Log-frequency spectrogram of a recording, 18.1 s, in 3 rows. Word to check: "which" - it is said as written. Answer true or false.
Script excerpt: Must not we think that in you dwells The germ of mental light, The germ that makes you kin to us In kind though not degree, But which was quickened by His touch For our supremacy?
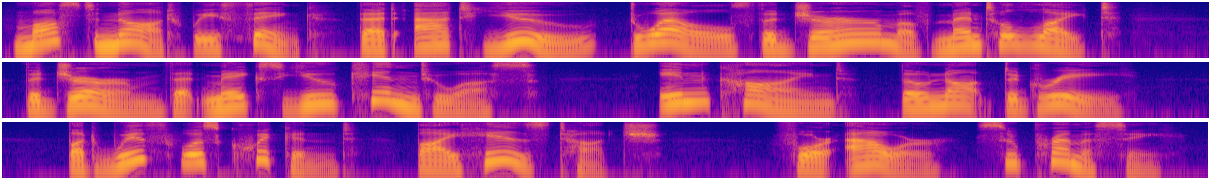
false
